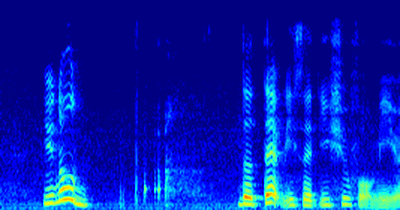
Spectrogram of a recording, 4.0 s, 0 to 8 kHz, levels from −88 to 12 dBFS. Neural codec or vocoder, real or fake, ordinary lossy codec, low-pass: none; real; none; 7.2 kHz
